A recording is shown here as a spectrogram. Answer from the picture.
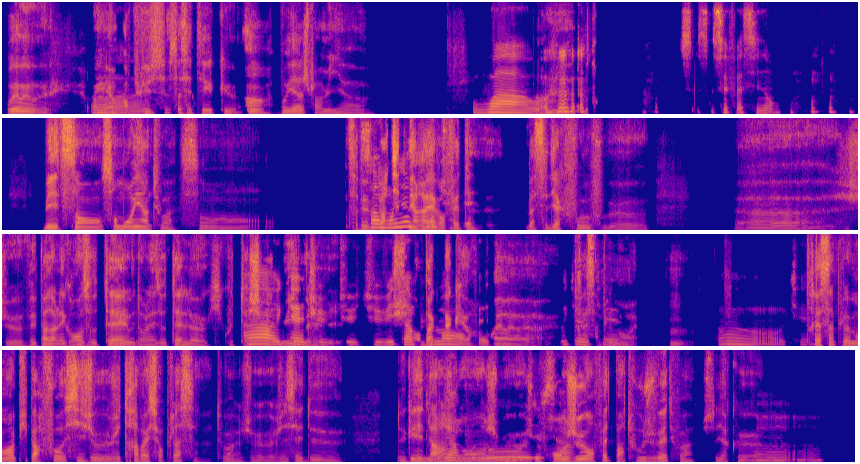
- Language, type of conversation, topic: French, unstructured, Quels sont tes rêves les plus fous pour l’avenir ?
- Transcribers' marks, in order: tapping; laugh; laugh; drawn out: "Sans"; other background noise; in English: "backpacker"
